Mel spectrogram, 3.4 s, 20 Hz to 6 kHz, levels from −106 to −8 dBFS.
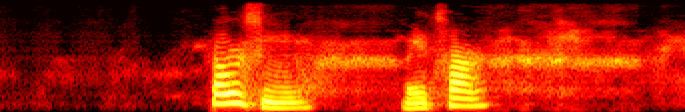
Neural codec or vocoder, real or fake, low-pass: codec, 16 kHz, 1 kbps, FreqCodec, larger model; fake; 5.4 kHz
